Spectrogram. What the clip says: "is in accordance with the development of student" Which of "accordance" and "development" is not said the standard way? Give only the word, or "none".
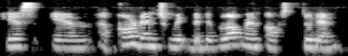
none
